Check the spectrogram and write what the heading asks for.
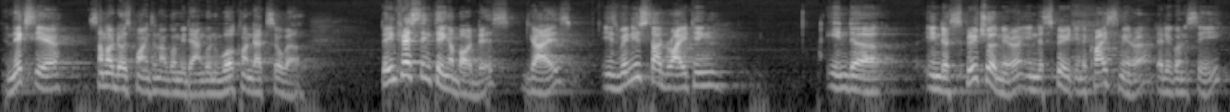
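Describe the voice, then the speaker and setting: In a hall with long reverb, a man delivers sermon teaching at a brisk pace, his mid-range voice swinging widely in pitch. His style is conversational, with frequent "okay?" check-ins and phrases he repeats or starts over.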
